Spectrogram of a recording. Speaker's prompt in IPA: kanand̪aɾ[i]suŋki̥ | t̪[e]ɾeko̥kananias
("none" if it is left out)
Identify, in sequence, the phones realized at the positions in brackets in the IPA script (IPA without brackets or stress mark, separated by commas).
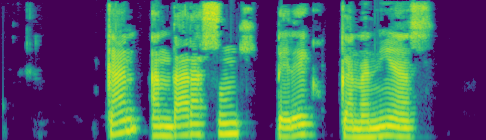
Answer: a, e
